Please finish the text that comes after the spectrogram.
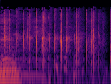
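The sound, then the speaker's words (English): A few hands give a soft, polite golf clap, a steady run of light claps for about two seconds, with a brief voiced hum at the start. “It'll get a golf clap from us every single time.”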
